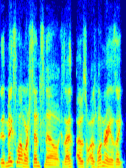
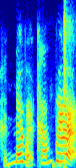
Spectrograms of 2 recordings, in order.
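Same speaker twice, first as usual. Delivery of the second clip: very high pitch, stretched out slowly. Trying a Gollum impression that ends up sounding like Peter Griffin. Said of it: "I just sound like Peter from Family Guy".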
